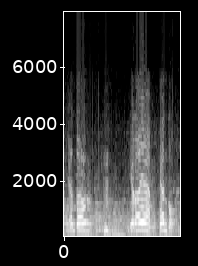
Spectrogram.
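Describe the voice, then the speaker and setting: An actor playing a courtly, melodramatic foreign gallant in a 1940s radio comedy. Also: male voice, extremely high pitch, a little slow. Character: suave, gallant, theatrically devoted foreign gigolo. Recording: dull vintage radio recording, music behind.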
